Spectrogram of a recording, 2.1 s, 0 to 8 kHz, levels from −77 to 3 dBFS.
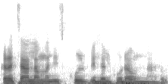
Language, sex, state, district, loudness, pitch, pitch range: Telugu, male, Andhra Pradesh, Visakhapatnam, -29 LUFS, 135 Hz, 130-135 Hz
